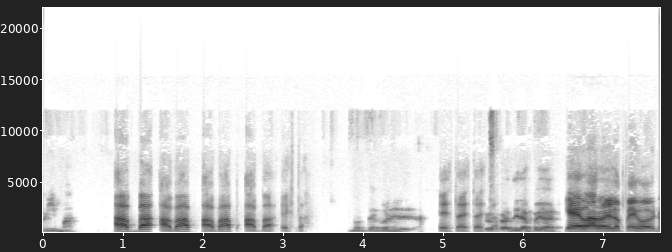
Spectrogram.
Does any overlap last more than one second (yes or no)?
no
